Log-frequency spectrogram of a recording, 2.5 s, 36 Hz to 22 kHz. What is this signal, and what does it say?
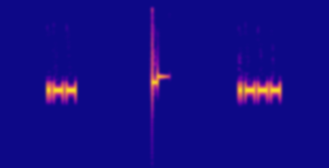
Morse code, heard as a keyed tone, about 50 wpm, 700 Hz. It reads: W J
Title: Single Letters - Rapid-Fire 50wpm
